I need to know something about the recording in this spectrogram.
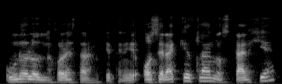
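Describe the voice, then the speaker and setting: Low-voiced Sinaloan man, casual podcast. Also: racing. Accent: Sinaloan Mexican Spanish. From Sinaloa, Mexico. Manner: relaxed storytelling, frequent slang fillers. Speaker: podcast co-host. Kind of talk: casual chat.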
